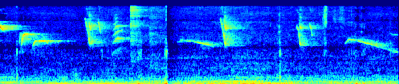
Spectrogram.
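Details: White-rumped shama singing: clear whistled phrases, several long notes gliding downward, mixed with quick rising sweeps and sharp chips, repeated every second or so over a low background rumble.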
